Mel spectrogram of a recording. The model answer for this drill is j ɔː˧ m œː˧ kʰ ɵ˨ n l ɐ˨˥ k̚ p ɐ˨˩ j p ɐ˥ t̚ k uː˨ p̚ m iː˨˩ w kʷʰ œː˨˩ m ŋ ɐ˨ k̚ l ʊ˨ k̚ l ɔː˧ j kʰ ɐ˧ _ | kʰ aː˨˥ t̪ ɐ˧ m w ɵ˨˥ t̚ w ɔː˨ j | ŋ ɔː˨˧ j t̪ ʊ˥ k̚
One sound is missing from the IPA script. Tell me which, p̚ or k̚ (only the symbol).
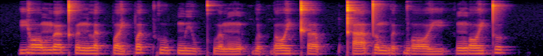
p̚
